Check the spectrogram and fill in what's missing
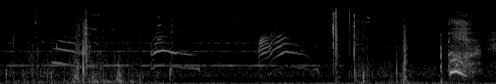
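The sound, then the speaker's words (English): A cat mews several times at a dress shop, a series of short high-pitched cries with sliding pitch, spaced unevenly over a few seconds, mixed with sharp clicks and soft background noise. No one speaks. “Hearing a mew, as Preminger peeks inside the shop window, Eove walks over to the scheming man's horse.”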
